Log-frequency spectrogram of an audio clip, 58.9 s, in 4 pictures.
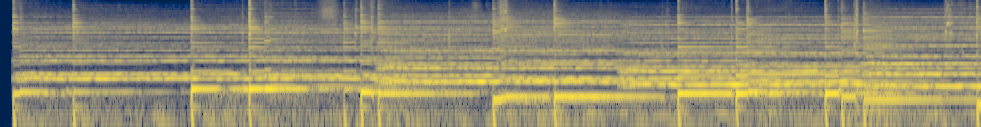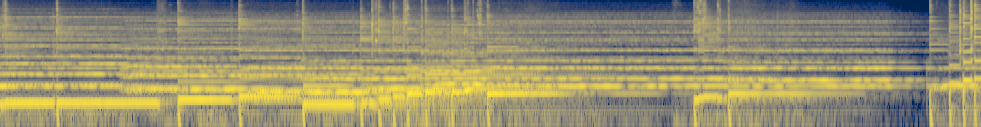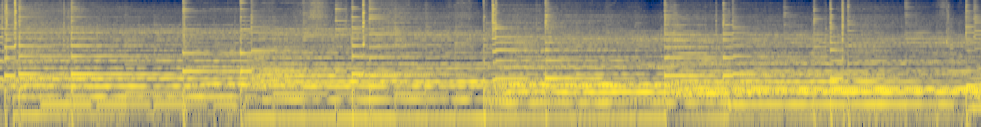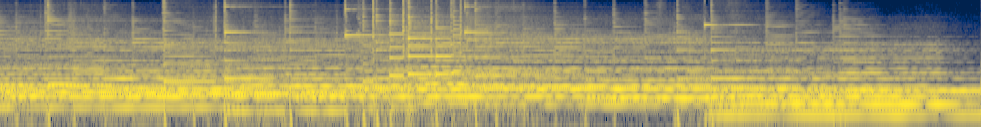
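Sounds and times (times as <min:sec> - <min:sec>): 
sad guitar piece: 0:00.2 - 0:58.8.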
